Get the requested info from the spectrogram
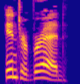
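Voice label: "interbred", British English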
